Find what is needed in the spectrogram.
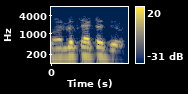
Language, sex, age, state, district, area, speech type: Odia, male, 30-45, Odisha, Kendujhar, urban, conversation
